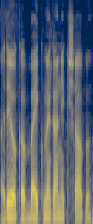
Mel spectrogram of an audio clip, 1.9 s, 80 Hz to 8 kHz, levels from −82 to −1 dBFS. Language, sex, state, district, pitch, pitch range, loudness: Telugu, male, Telangana, Mahabubabad, 90 Hz, 90-95 Hz, -16 LUFS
